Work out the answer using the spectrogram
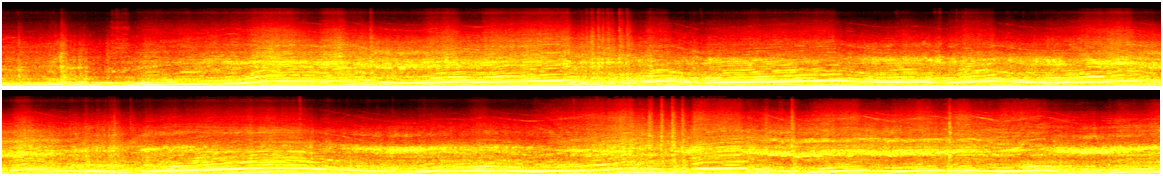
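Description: Car engine revving up and down over and over as the car is drifted, with tyres squealing.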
